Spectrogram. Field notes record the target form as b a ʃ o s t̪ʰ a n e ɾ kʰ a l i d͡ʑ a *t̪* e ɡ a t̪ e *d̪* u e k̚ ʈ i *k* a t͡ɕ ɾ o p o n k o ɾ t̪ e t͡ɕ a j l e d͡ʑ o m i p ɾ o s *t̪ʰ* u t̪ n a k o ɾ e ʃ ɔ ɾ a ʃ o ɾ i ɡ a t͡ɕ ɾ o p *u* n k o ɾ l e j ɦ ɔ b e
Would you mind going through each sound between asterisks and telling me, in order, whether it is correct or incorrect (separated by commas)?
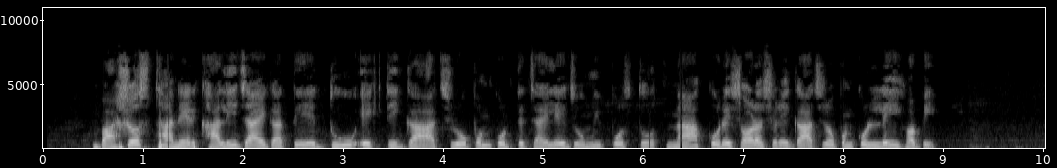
incorrect, correct, incorrect, incorrect, incorrect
